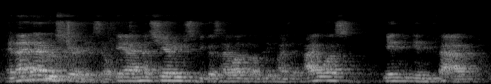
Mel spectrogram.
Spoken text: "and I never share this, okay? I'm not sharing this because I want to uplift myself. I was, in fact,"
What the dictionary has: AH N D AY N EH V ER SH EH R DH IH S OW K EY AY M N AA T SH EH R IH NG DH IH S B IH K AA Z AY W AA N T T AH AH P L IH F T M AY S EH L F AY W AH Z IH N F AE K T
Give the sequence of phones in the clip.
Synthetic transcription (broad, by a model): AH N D AY N EH V ER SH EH R DH IH S OW K EY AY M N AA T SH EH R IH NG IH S B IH K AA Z AY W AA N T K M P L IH T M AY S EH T AY W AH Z IH N F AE K T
